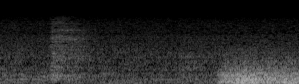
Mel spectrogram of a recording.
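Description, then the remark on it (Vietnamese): Heavy rain hisses steadily while a deep rumble of thunder swells in near the end, loud and low, rolling over the downpour with no voices. “Hiện nay trời đang mưa rất to, sấm sét rất lớn, nước có thể ngập lụt ở một số khu đất mà có cái mật độ cao là thấp hơn mặt biển.”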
